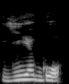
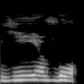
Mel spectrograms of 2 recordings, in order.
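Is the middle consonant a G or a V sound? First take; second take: G; V. First: The middle consonant is a hard g sound. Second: The middle consonant is a v sound. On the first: This is the older pronunciation, matching the spelling. "we pronounced them as they are written" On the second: This is the later dialect pronunciation that spread. "people started to pronounce them as ОВО and ЕВО"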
